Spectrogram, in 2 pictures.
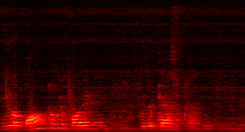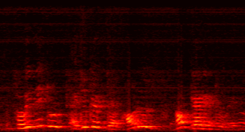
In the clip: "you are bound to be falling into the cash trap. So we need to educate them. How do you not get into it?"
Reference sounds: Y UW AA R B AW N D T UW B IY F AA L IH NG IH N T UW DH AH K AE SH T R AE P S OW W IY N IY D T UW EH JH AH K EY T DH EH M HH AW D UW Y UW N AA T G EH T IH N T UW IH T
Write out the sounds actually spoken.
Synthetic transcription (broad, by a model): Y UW AA R B AW N D T UW B IY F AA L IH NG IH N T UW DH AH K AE S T AA S OW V IY N IY D T UW EH JH AH K EY T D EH M HH AW D UW Y UW N AA T G EH T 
